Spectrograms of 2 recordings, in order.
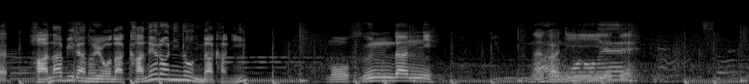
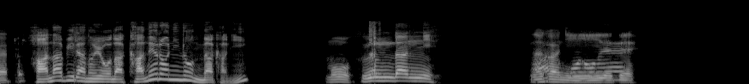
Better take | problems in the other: first | noise reduction (neural mask model Resemble Enhance denoiser)

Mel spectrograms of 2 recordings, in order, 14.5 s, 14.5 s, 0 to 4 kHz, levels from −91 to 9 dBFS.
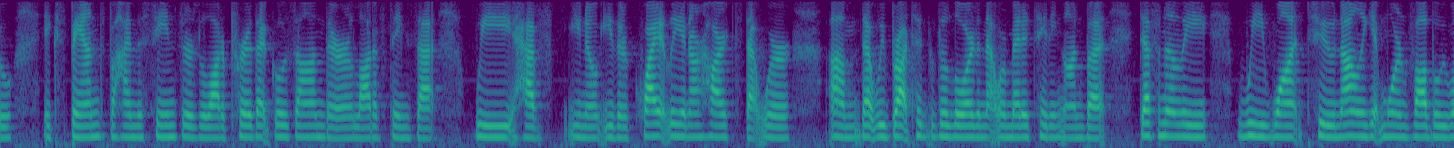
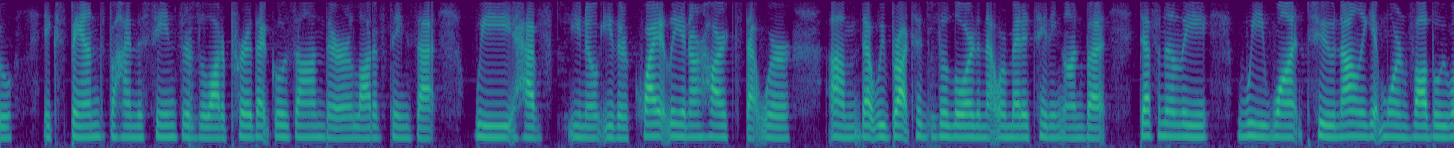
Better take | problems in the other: first | noise reduction (neural separator model SepFormer WHAM!)

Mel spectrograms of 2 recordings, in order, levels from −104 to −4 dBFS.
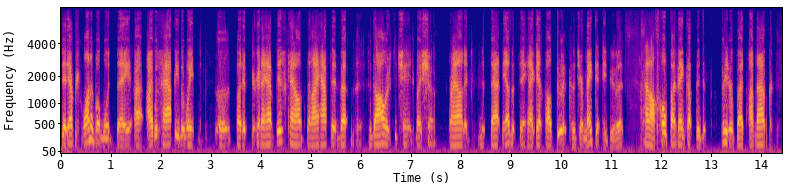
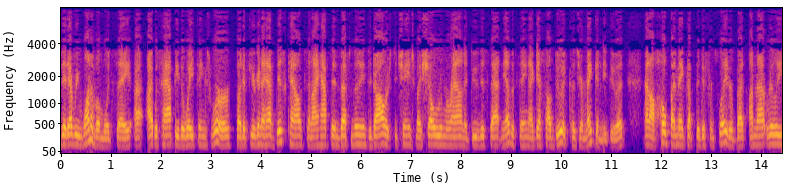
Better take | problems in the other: second | noise reduction (neural diffusion model UNIVERSE++)

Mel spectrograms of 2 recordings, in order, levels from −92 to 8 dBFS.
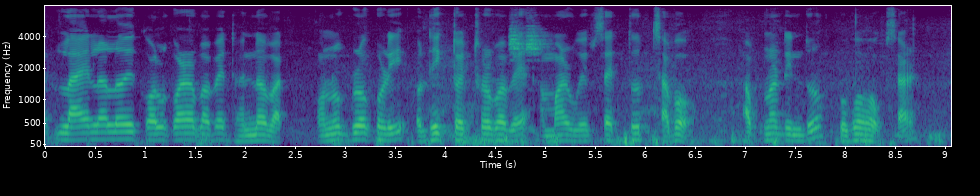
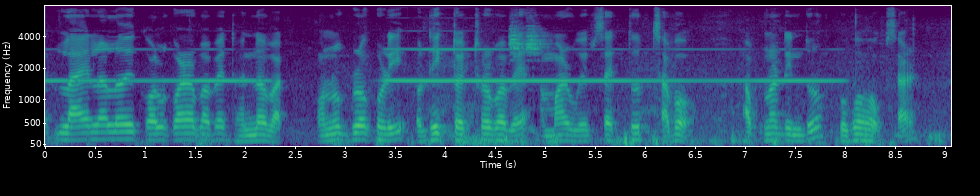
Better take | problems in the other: first | background sound (Wind instrument, woodwind instrument); 7 dB below the speech

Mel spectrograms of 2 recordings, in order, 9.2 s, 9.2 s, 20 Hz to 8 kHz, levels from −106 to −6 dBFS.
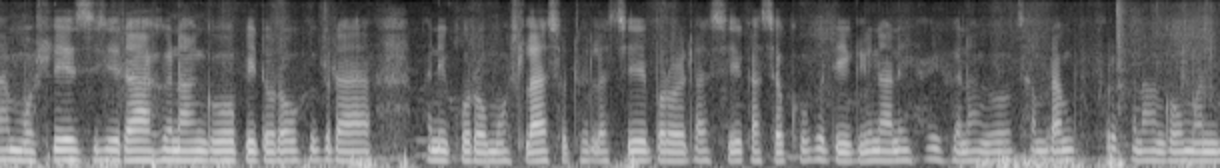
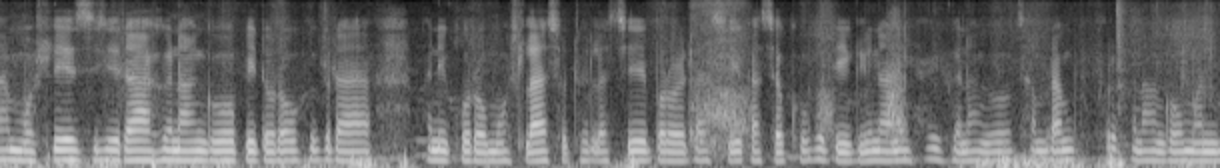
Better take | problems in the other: first | background sound (Writing); 14 dB below the speech

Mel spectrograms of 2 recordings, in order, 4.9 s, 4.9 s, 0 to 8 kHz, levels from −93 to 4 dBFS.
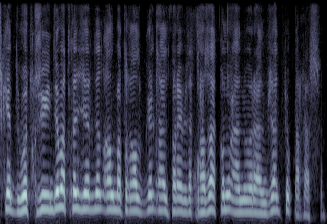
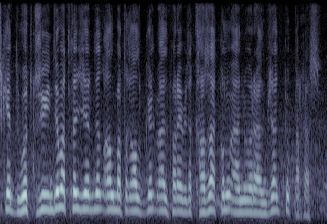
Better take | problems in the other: second | noise reduction (neural mask model Resemble Enhance denoiser)

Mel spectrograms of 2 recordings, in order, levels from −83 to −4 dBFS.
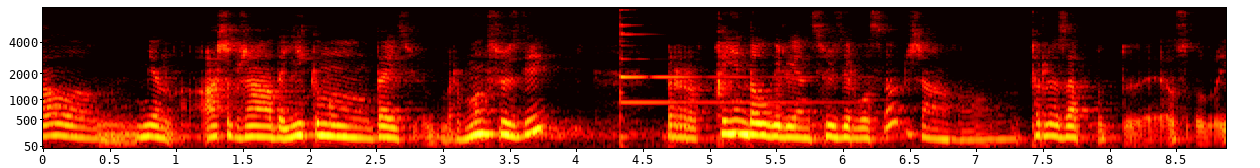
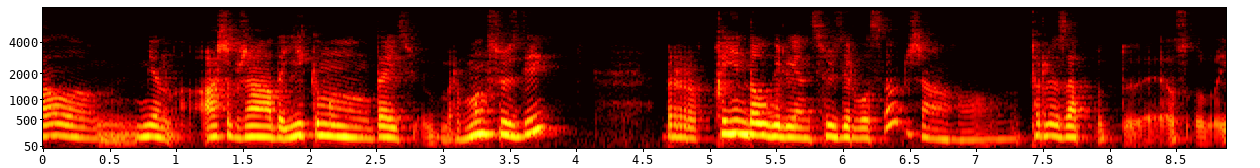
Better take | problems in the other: second | background sound (Harp); 15 dB below the speech // room echo; dies away in 1.1 s

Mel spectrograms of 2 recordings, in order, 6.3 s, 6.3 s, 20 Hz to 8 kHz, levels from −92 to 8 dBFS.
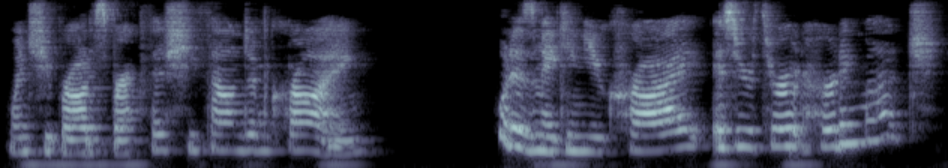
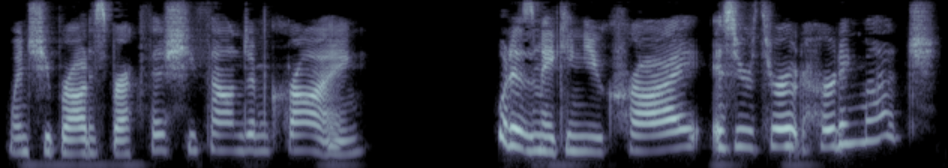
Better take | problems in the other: second | room echo; dies away in 0.2 s

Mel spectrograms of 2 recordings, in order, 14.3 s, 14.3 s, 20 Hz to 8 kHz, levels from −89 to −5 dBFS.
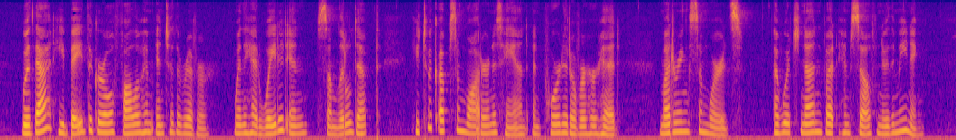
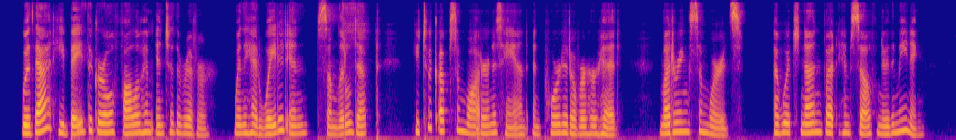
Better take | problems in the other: first | noise reduction (neural mask model DeepFilterNet 3)

